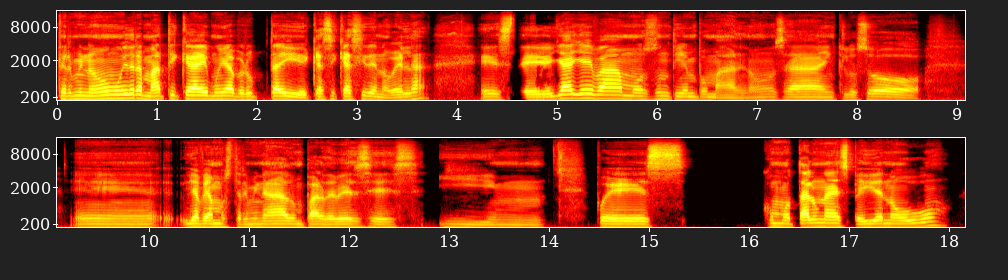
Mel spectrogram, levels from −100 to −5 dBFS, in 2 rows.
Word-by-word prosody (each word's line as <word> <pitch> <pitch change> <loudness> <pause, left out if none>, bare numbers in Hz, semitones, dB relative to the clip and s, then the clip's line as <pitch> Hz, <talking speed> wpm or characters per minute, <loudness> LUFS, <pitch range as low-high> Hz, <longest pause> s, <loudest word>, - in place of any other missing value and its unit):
Terminó 135 +2 0
muy 160 +1 +1
dramática 145 -2 +5
y 145 - +5
muy 135 +1 -3
abrupta 125 0 +1
y 115 -5 0
casi, 125 +1 +1
casi 125 +3 +2
de 130 -2 -2
novela. 110 +6 -4 0.5
Este, 110 0 0
ya 160 +4 +6
llevábamos 150 -7 +1
un 135 -1 -9
tiempo 120 -2 -8
mal, 100 -2 -8
¿no? 105 +3 -12
O 115 - -14
sea, 110 0 -2
incluso, 105 0 -6 0.6
eh, 110 0 -10
ya 120 +1 0
habíamos 120 -4 0
terminado 115 +1 -1
un 110 -2 -10
par 110 +1 0
de 105 0 -3
veces 110 -1 -3
y, 105 -3 -13
mm, 95 -1 -14 0.5
pues, 115 -2 +4 0.7
como 125 -2 -7
tal 125 +5 +5
una 135 -1 +1
despedida 120 -1 +1
no 120 0 -5
hubo, 140 +5 -7
115 Hz, 125 wpm, -23 LUFS, 110-130 Hz, 0.7 s, ya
